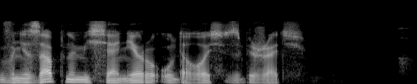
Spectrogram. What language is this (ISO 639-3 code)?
rus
